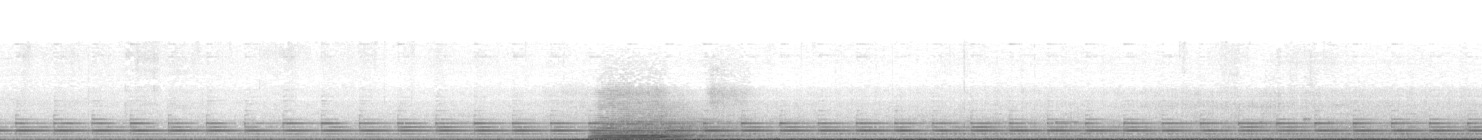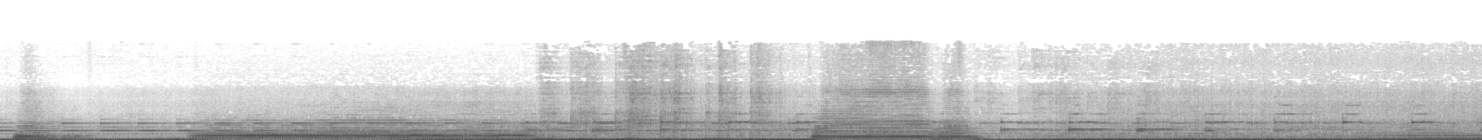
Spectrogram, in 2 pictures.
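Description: A train's low rumble grows louder as it approaches, and its multi-note horn sounds four times: about six seconds in, briefly around fifteen seconds, a longer blast from about seventeen to twenty seconds, and again around twenty-three seconds.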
